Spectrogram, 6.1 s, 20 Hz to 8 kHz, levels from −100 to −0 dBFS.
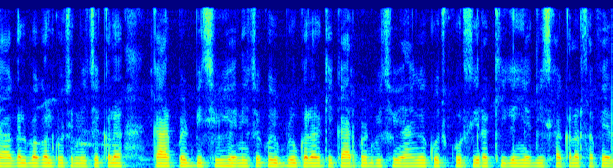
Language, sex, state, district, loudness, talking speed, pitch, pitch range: Hindi, male, Uttar Pradesh, Ghazipur, -35 LUFS, 275 wpm, 140 Hz, 135-140 Hz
